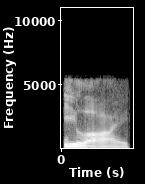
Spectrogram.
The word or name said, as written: Eli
